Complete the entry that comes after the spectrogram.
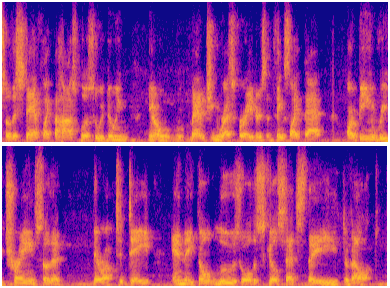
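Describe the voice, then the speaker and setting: With a New York accent, a man speaks at a very even loudness. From Brooklyn, New York City. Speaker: physician and hospital executive. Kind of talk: webinar presentation. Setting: online webinar. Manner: fast.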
